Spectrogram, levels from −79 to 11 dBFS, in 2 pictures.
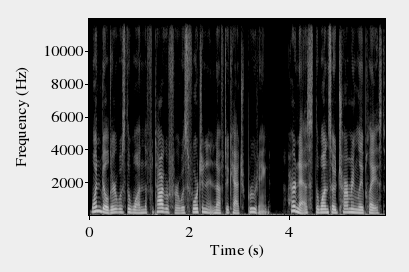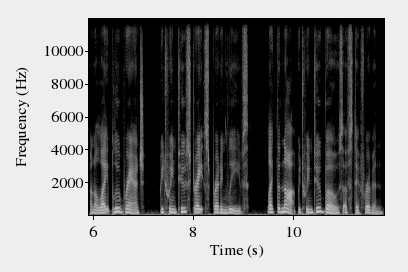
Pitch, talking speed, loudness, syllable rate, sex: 185 Hz, 200 wpm, -18 LUFS, 5.5 syllables/s, female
